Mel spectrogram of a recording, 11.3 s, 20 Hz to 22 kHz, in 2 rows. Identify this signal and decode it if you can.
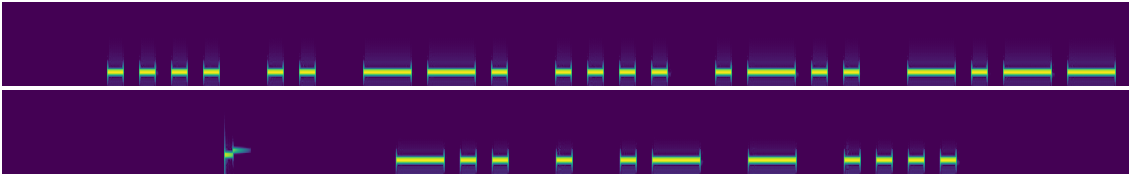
Morse code, heard as a keyed tone, about 15 wpm, 700 Hz. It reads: HIGHLY DEATH
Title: Sentences from Top 1100 Words - New Word Drill - 15wpm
